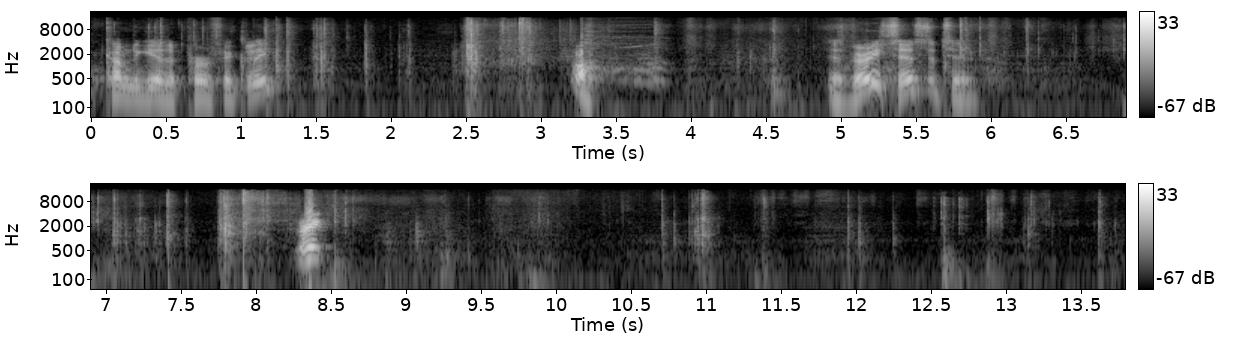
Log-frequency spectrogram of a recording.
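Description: Plastic toy pieces click and clack as they are handled.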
